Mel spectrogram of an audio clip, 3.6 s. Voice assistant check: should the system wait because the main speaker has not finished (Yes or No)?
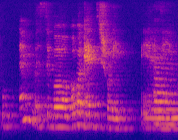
Yes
